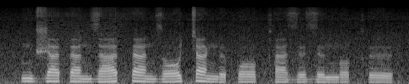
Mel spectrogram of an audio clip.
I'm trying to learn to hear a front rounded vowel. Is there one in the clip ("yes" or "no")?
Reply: no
